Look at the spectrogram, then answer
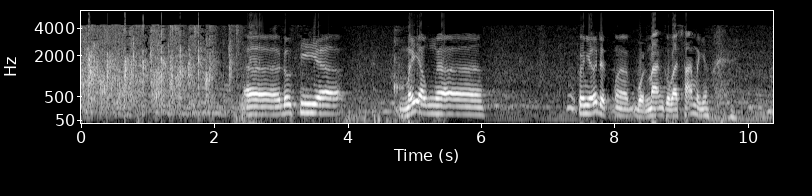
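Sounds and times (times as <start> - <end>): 
big round of applause: 0.0 - 2.4
speech: 2.4 - 4.0, 4.8 - 6.2, 7.3 - 10.0.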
